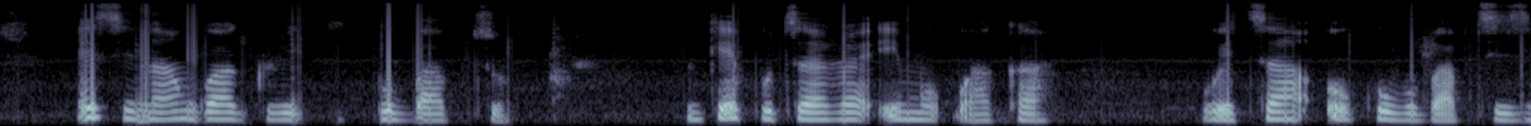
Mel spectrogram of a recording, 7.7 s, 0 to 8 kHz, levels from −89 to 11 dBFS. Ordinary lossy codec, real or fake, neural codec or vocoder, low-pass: none; real; none; 7.2 kHz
